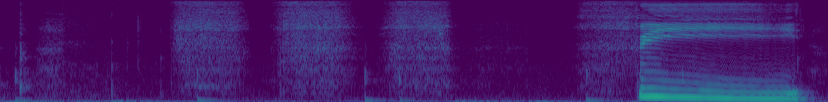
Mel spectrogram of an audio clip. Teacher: that F which is teeth and lip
